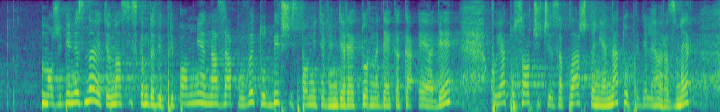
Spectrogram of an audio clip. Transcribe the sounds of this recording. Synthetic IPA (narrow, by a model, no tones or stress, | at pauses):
mɔʒɛbinɛznaɛt̪ɛnoasiskəmd̪ɐvipɾipɔmnʲəɛd̪nazapovɛt̪ʲod̪̚bifʃiːspɐlˠnit̪ɛlɛnd̪iɾɛk̚t̪oɾnɐd̪ɛkakaʔɛɐd̪ɛkojat̪osɔt͡ʃit͡ʃɛzɐplˠaʃt̪ɐniɛnat̪opɾɛd̪ɛlɛnɾɐzmɛɾ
